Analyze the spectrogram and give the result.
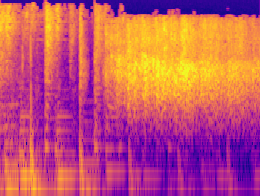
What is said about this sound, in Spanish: Y este aplauso al semáforo en verde porque el equipo vallisoletano de Fabionelli también ha dado una gran sorpresa este fin de semana en el Campeonato de España de Natación Artística de Invierno celebrado en la piscina de Parque Sol,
